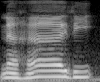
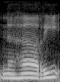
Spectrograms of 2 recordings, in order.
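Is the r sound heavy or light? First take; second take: light; heavy. First: The r sound is light and thin. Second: The r sound is heavy and thick. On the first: The speaker calls it right. "റ ഇവിടെ കെസറ വന്നുകൊണ്ട്" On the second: The speaker calls it wrong. "നഹാറി അല്ല"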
